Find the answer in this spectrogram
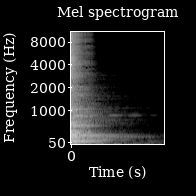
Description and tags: A plastic ruler stuck in piano strings recorded with Tascam DP008.
Une règle en plastique coincée dans les cordes graves du piano captée avec le flamboyant Tascam DP008.
piano, prepared, detuned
